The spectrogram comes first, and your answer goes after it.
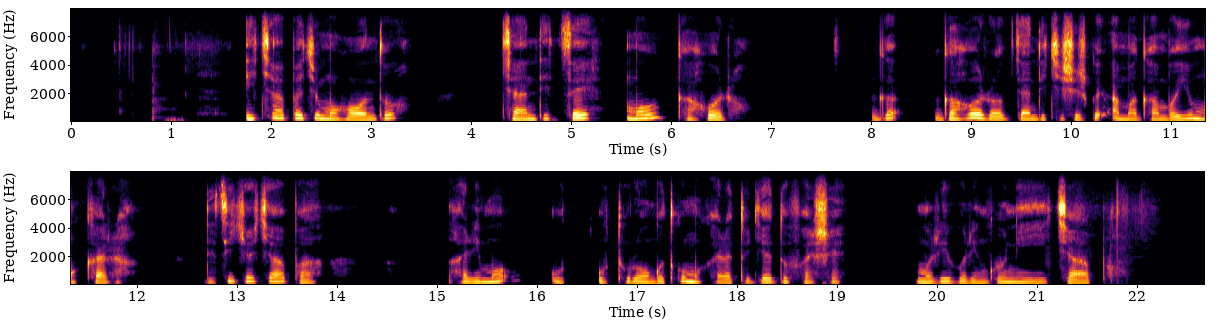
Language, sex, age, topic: Kinyarwanda, female, 18-24, government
